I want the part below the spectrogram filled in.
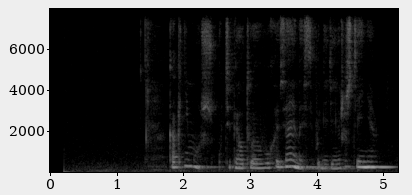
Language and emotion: Russian, neutral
